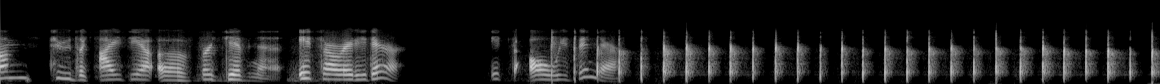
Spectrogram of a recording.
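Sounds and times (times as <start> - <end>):
speech: 0.0 - 4.1, 4.9 - 6.3
one person clapping hands: 5.5 - 11.5.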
